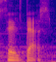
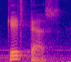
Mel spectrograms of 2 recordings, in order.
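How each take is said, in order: First: The word begins with a soft TH sound. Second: The word begins with a hard K sound. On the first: "debido a la cetización de la C, los pronunciamos como celtas" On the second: "tendríamos que pronunciarlo como keltas"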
